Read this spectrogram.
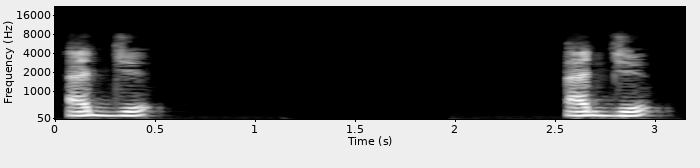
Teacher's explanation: Perlu diperhatikan bahwasanya posisi tengah lidah tatkala mengucapkan huruf ini adalah menempel pada langit-langit atas, sehingga menghalangi nafas dan suara yang akan keluar. Huruf jim termasuk ke dalam kategori huruf qalqalah, yaitu huruf yang ketika dalam keadaan sukun dibaca memantul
